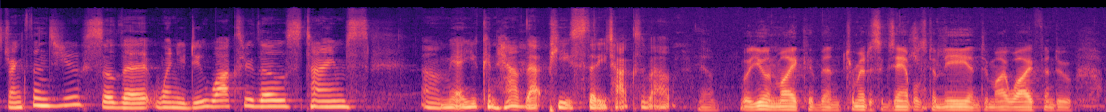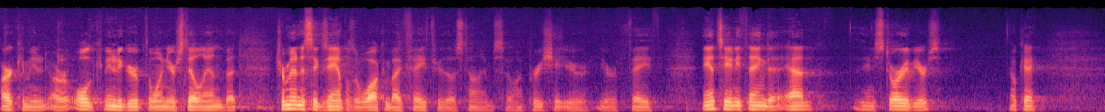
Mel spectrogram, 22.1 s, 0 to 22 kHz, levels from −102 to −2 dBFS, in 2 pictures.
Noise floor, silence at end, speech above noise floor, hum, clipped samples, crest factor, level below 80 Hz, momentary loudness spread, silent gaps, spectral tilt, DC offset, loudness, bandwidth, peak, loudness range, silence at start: -55 dBFS; 0.65 s; 36 dB; none; under 0.1%; 18 dB; -52 dBFS; 16 LU; none; -6 dB/octave; under 0.1%; -20 LUFS; 16 kHz; -2 dBFS; 5 LU; 0.05 s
